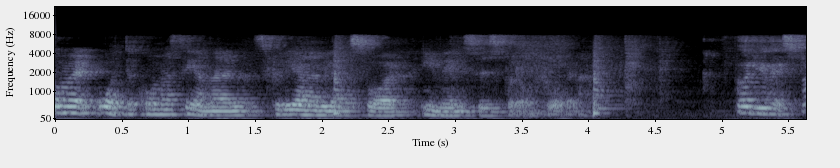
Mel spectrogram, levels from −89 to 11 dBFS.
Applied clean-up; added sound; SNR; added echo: none; Snare drum; 12 dB; reverberation time 0.4 s.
